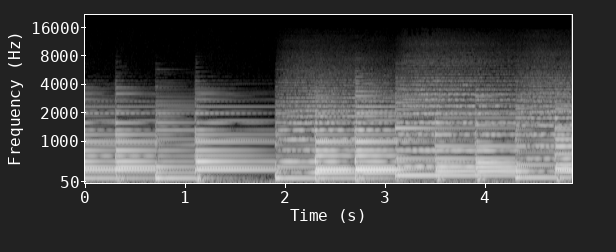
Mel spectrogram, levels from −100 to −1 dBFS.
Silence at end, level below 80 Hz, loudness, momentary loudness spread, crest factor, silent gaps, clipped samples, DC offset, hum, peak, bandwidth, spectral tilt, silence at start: 0 s; -44 dBFS; -20 LUFS; 8 LU; 16 dB; none; under 0.1%; under 0.1%; none; -4 dBFS; 6 kHz; -9 dB/octave; 0 s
